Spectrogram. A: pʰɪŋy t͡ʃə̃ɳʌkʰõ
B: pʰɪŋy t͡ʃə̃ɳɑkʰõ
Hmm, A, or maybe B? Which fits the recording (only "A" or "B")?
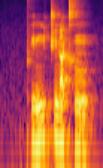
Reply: B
